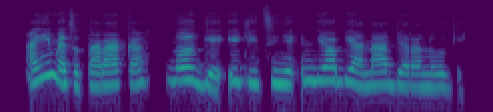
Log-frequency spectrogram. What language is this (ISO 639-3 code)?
ibo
